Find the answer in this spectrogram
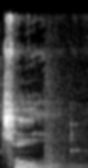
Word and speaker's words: tomb: We have tomb. B is also silent.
